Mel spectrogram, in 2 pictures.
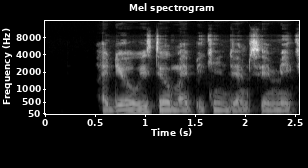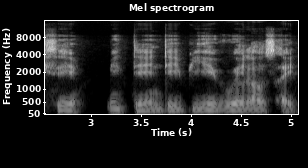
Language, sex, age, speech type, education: Nigerian Pidgin, male, 30-45, spontaneous, tertiary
